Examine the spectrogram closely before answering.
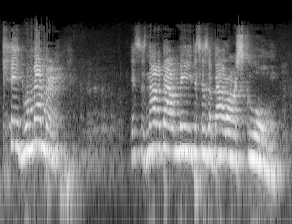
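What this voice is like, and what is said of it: Imitates another person's voice. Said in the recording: “I'll try to do my best Joe impression”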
